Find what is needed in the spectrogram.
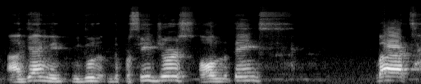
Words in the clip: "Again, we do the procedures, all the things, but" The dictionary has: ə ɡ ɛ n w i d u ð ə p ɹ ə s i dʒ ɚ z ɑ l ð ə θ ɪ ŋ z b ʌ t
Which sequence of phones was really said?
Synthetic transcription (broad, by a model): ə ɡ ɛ n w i d u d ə p ɹ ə s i dʒ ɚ s ɑ l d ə t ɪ ŋ s b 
